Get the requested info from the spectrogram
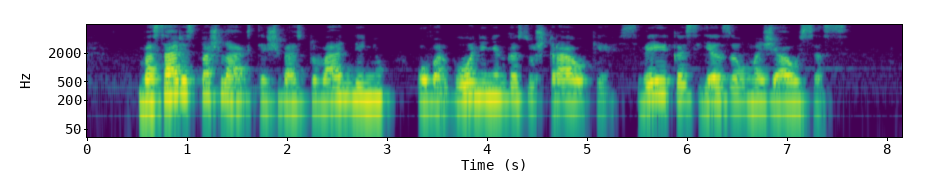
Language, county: Lithuanian, Šiauliai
